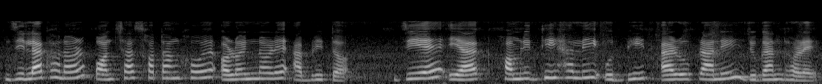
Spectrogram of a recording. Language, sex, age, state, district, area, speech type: Assamese, female, 60+, Assam, Nagaon, rural, read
